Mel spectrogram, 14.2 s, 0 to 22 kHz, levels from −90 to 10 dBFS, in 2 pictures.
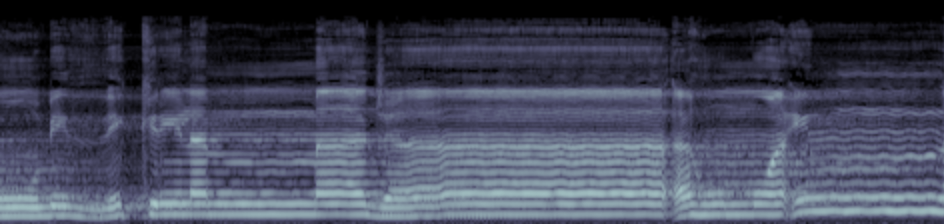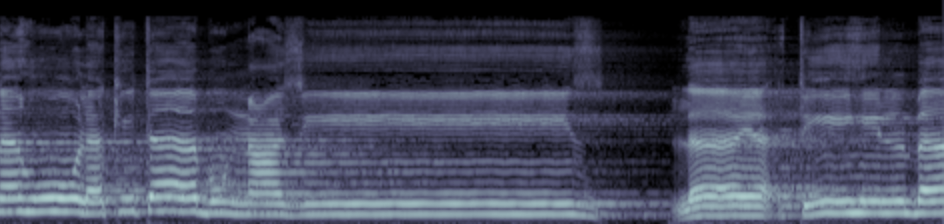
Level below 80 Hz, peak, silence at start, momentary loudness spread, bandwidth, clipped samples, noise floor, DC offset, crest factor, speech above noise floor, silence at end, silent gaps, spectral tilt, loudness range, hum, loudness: -66 dBFS; -6 dBFS; 0 s; 7 LU; 16 kHz; under 0.1%; -40 dBFS; under 0.1%; 16 dB; 20 dB; 0 s; none; -5.5 dB/octave; 3 LU; none; -21 LUFS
